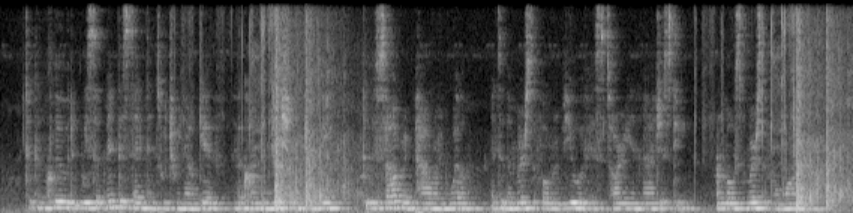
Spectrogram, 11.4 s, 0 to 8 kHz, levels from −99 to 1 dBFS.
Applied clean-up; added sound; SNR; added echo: none; Gunshot, gunfire / Fireworks; 10 dB; reverberation time 0.6 s.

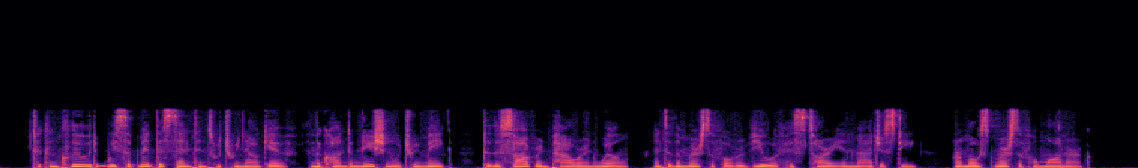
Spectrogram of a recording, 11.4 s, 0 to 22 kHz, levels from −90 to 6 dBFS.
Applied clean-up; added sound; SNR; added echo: none; none; none; none.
